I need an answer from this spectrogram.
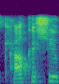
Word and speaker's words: Calcasieu: It's taken me a while to learn to pronounce this. It's Calcasieu Pass came online in February,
